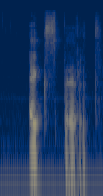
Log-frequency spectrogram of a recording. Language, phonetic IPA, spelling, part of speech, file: Polish, [ˈɛkspɛrt], ekspert, noun, Pl-ekspert.ogg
